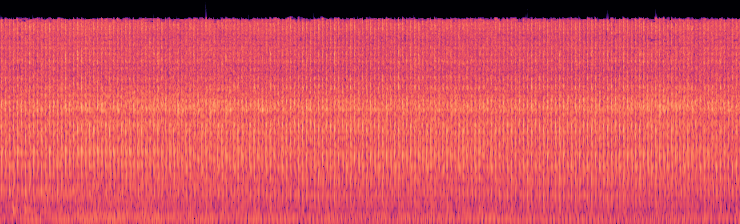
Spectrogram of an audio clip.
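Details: Isuzu Panther Touring New diesel after engine overhaul (rings, head gasket, valve seals, clutch): even steady idle, vibration and tak-tak tapping gone; normal diesel idle.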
